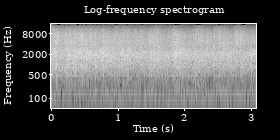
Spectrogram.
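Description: Steady, dense applause from an audience after Vadim Makarov's talk "Can Quantum Physics Break Cryptography's Curse?", a continuous loud wash of many hands clapping at once with no pauses or voices standing out.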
